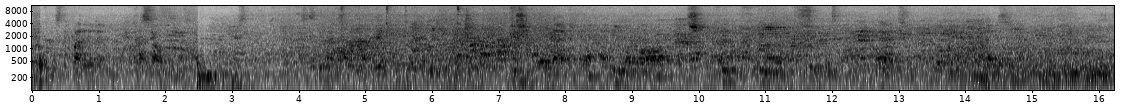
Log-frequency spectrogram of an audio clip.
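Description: A young man speaks steadily into a microphone, reciting.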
